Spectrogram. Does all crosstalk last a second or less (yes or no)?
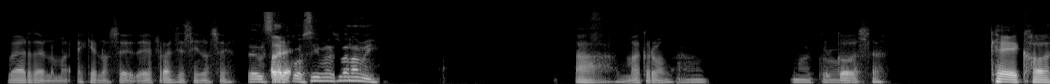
yes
